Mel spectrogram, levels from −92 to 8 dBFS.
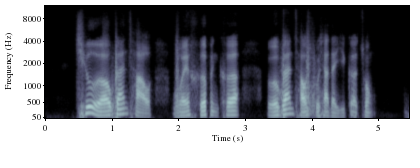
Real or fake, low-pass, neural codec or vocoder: fake; 10.8 kHz; codec, 24 kHz, 0.9 kbps, DualCodec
